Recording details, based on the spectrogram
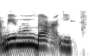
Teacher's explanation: nun sukun ya ketemu ba nah ini ada tanda mim di atasnya itu berarti bunyinya Nun ini berubah jadi mim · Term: iqlab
